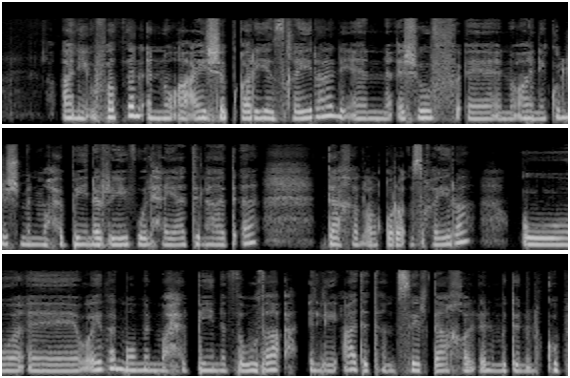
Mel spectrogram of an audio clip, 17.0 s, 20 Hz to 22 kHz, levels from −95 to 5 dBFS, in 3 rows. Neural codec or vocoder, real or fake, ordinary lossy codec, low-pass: vocoder, 44.1 kHz, 128 mel bands every 512 samples, BigVGAN v2; fake; AAC, 32 kbps; 19.8 kHz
